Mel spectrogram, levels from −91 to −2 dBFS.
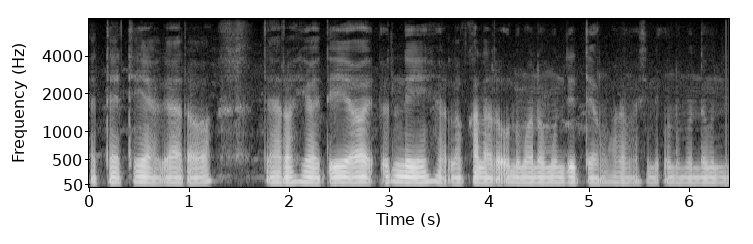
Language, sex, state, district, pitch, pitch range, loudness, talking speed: Chakma, male, Tripura, Unakoti, 90 Hz, 90-95 Hz, -19 LUFS, 180 wpm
